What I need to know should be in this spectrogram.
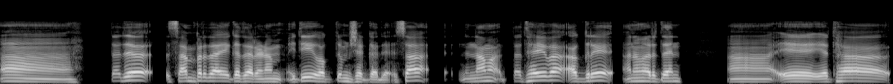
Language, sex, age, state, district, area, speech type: Sanskrit, male, 18-30, Karnataka, Chikkamagaluru, urban, spontaneous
